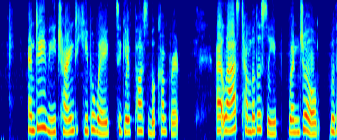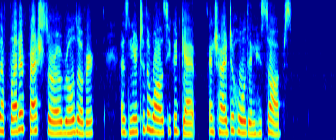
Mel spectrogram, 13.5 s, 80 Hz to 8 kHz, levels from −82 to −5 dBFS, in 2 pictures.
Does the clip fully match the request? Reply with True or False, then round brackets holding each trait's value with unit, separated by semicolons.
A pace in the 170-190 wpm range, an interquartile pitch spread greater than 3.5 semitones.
False (180 wpm; 2.8 semitones)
